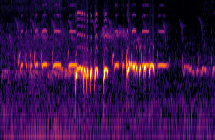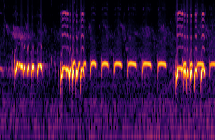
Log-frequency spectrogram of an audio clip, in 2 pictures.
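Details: Loud local zebra dove used as a lure for other singers: repeated bursts of rapid, stammering coos, each answered by a steady row of short, clear coos.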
